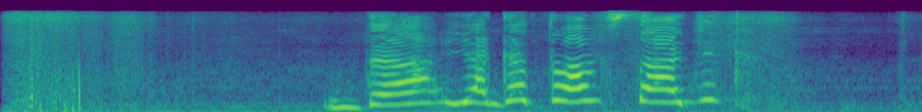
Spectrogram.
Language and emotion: Russian, positive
